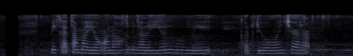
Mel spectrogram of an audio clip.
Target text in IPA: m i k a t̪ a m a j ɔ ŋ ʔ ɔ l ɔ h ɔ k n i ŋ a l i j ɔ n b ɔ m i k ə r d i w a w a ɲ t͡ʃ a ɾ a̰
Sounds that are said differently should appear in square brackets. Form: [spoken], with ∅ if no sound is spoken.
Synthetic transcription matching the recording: m i k a t̪ a m a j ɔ ŋ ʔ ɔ l ɔ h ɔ k n i ŋ a l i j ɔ n b [u] m i k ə r d i w a w a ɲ t͡ʃ a ɾ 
